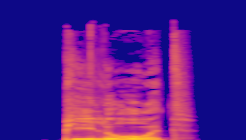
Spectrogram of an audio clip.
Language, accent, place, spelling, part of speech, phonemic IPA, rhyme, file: German, Germany, Berlin, Pilot, noun, /piˈloːt/, -oːt, De-Pilot.ogg
- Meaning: 1. pilot (one who steers an aircraft) 2. pilot of a bobsled 3. driver 4. helmsman (one who steers a ship) 5. ellipsis of Pilotprojekt or Pilotstudie 6. ellipsis of Pilotfilm or Pilotfolge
